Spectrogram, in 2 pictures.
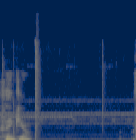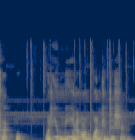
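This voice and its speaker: A woman playing a proud but tender young female adventurer in an intimate ASMR roleplay, speaking softly and haltingly. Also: mid-range voice, wildly swooping pitch, exaggerated voice. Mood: earnest, pleading, then flustered. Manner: halting, stammering, soft-spoken with breathy asides.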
